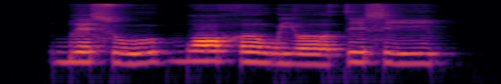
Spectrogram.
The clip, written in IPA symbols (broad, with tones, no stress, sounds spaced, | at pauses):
b e˧ s u˩˧ | b ɔː˧ h ɤː˧˩ w j ɤː˩ t̪ i˧˥ s iː˧ p̚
